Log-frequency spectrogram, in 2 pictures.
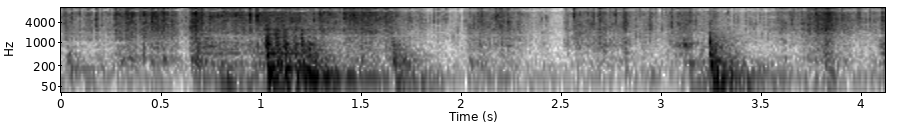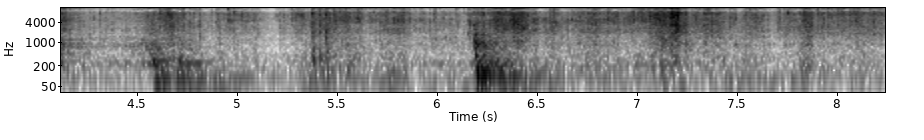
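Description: Thin plastic packing bag crinkling and rustling as it is pulled off a mixer, irregular throughout, with a few louder handling bumps about one, three and six seconds in.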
